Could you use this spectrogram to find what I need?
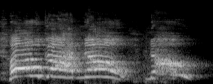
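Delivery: howled high and loud; a father's wail of despair; anguished scream. Acted. Gus screaming on seeing the truth. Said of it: "he screamed".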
